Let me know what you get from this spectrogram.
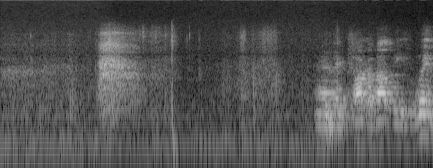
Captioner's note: Harry sighs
